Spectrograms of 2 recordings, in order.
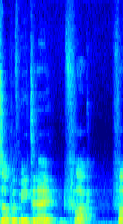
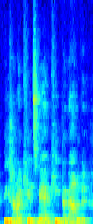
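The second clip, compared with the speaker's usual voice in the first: firm protective quote, pitched up; Mark Cuban; 9 semitones higher than usual. Retold or imitated. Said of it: "like Mark Cuban said".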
